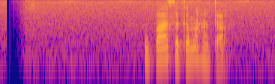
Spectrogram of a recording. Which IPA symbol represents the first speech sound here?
u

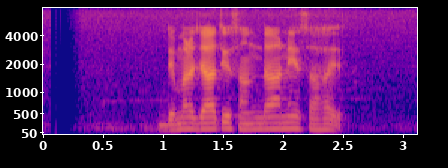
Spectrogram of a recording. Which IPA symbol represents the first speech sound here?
d̪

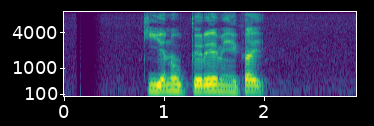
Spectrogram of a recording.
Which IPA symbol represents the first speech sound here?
k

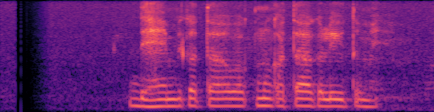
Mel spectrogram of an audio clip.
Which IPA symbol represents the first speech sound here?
d̪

